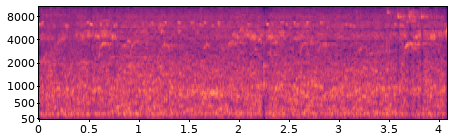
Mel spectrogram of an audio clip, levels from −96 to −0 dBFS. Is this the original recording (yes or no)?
no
